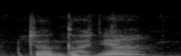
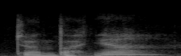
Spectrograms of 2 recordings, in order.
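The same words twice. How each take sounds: The two takes are said the same way.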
